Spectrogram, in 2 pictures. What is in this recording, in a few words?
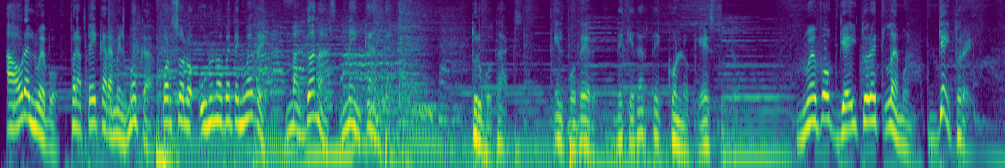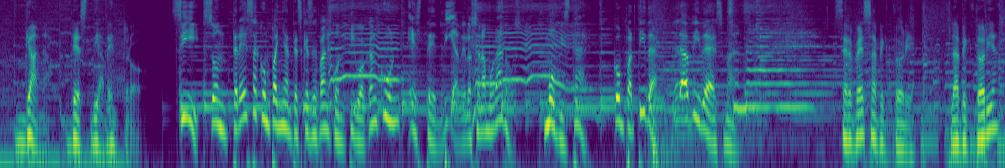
voiceover foreign language; New York; spanish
